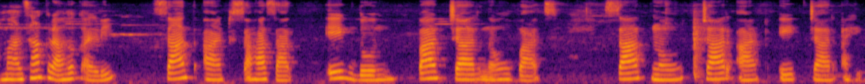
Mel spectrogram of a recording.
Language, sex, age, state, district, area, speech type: Marathi, female, 45-60, Maharashtra, Thane, rural, read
